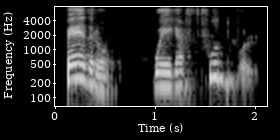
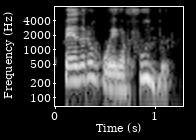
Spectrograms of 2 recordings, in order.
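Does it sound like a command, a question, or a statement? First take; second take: command; statement. First: It is said forcefully, after a pause following the name. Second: It is said as a plain, level statement. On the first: It gives an order. "se está dando una orden" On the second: It simply gives information. "yo estoy haciendo una afirmación, un enunciado básico"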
